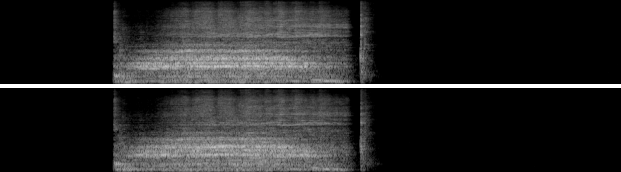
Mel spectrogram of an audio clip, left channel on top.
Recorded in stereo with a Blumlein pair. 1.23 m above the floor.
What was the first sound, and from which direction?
A sliding door, 15° left.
